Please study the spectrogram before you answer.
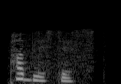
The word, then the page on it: publicist: {'pʌblısıst}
